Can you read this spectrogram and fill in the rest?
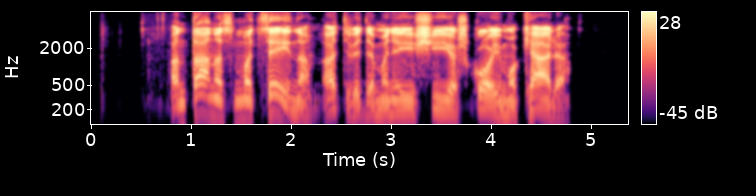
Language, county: Lithuanian, Kaunas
